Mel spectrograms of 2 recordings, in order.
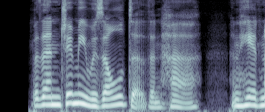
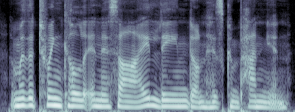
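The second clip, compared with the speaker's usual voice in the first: ordinary delivery, nothing marked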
